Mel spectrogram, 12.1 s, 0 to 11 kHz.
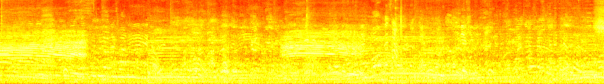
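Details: Sahiwal bull calves at the Ambari livestock market, Dinajpur, during the first of Ramadan 2025; two long, strongly harmonic lowing moos stand out amid busy market voices and bargaining.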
